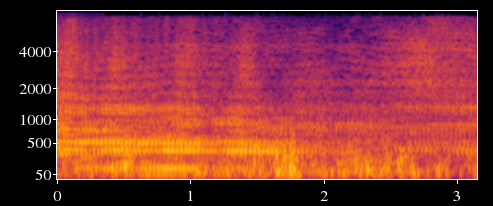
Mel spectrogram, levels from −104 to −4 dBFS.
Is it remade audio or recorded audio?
recorded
